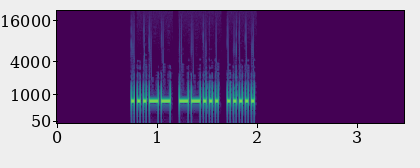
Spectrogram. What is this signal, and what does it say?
Morse code, heard as a keyed tone, about 40 wpm, 700 Hz. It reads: 375
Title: Common Cut Numbers - 3-Digit 40wpm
